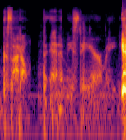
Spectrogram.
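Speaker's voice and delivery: hushed, hurried mock whisper; very soft, voiceless playful whisper. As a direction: whisper it fast so enemies won't hear. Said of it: "I start whispering".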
